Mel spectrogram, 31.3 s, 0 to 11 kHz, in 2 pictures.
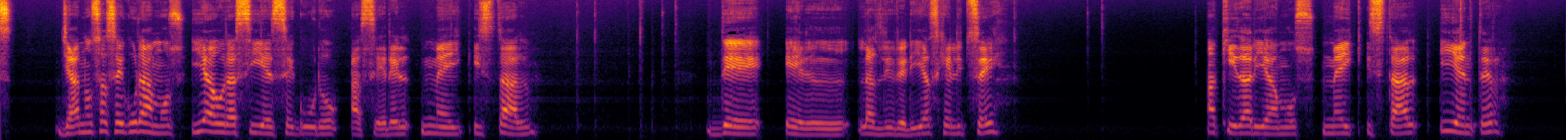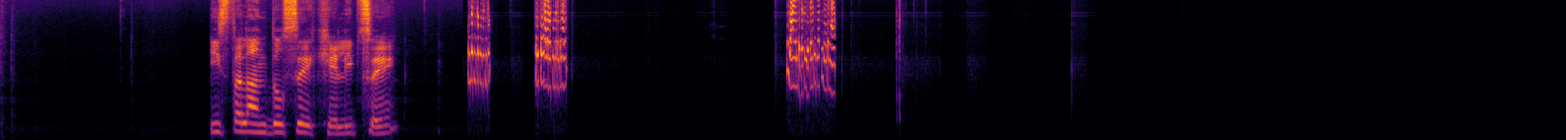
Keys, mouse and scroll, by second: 2.6-4.7 drag, 5.6 right click, 6.5 click, 8.5 click, 9.8 right click, 10.7 click, 12.5 Tab, 12.7 Right, 14.4 Return.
